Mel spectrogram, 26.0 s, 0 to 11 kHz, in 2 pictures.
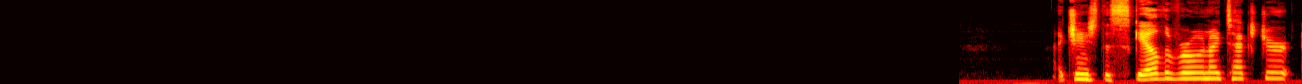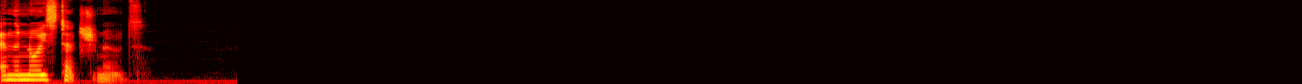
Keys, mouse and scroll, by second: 2.2 scroll up 1, 12.9 click, 13.8 KP_9, 14.2 KP_5, 17.8 click, 18.7 KP_1, 19.0 KP_0, 22.7 ctrl+z, 23.3 ctrl+z.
